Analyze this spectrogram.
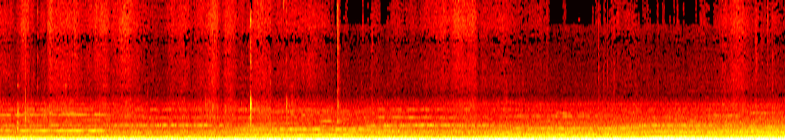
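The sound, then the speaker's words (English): An automatic car's engine in normal mode, not sport mode, pulling steadily as it accelerates, its deep low rumble swelling slightly louder partway through, with no voices over it. “And I'm not even in sport, it's an automatic.”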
